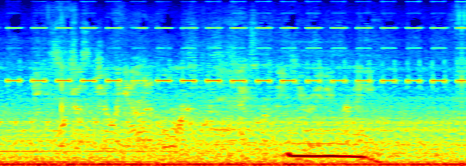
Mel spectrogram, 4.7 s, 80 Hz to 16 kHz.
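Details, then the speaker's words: 2025 Renegade Verona 40VBH Super C RV on a Freightliner M2 106 Plus with an 8.9L L9 Cummins diesel, just started and idling in the cab. Rapid, steady, high-pitched beeping from the leveling system: the jacks crept slightly after sitting and read as down. "right now that beeping is your leveling system your EQ leveling system so when you hear that beeping it's pretty common"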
